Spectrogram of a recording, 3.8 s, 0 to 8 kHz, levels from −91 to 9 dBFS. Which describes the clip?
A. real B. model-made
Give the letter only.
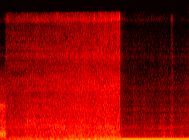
B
